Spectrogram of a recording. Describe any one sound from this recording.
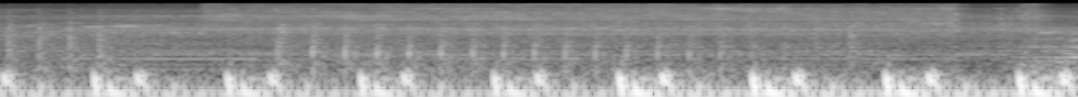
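A power saw grinds through metal with a shrill hiss.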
